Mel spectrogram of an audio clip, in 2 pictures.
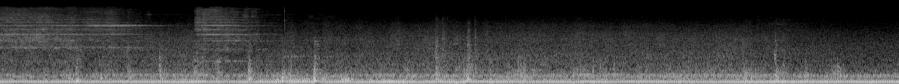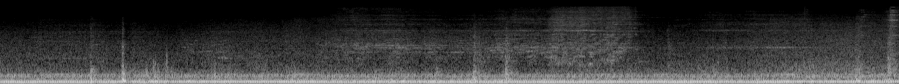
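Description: A train's motor hums steadily as it rolls along.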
